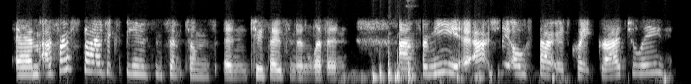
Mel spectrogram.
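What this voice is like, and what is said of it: Scottish accent. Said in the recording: “heard a little bit about your accent ... I'm from Scotland”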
